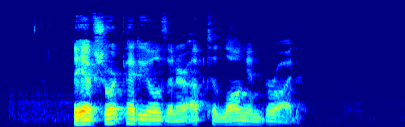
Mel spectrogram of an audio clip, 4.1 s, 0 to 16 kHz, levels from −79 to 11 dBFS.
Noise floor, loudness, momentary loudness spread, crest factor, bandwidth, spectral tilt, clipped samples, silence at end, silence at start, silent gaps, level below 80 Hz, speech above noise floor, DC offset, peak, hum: -73 dBFS; -25 LUFS; 15 LU; 24 dB; 11 kHz; -4.5 dB/octave; under 0.1%; 1.1 s; 0.75 s; none; -74 dBFS; 48 dB; under 0.1%; -4 dBFS; none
